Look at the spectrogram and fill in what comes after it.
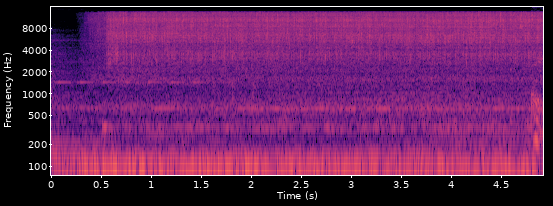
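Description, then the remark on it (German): Cold water rushes from a tap into a bedpan, a steady broad hiss that starts abruptly after a brief quieter moment and runs continuously, with no voices. “tu da kaltes Wasser rein und schütt das dem Paco ins Gesicht”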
